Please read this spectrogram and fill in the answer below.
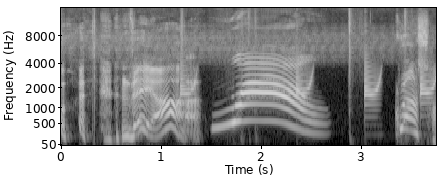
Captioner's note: laugh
